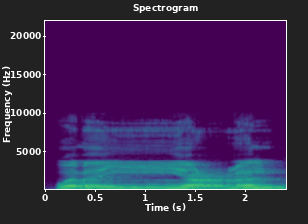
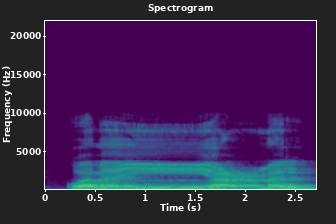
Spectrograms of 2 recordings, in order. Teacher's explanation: തൊണ്ടയുടെ മധ്യമാണ് ഐനിൻ്റെ മഖ്റജ്. വസത്തുൽ ഹൽഖ്, ഈ ഐനിൻ്റെ ഉച്ചാരണത്തിൽ തവസ്സുത്ത് എന്ന സിഫത്തും അതിനുണ്ടായിരിക്കുന്നതാണ്.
